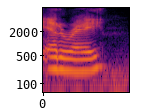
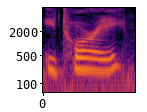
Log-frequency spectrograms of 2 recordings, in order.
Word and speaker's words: Ettore: name of the company how do most people pronounce it we say Etta Ray a lot of people say etori or etor the English pronunciations well the important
